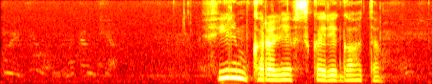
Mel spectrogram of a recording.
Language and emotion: Russian, neutral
